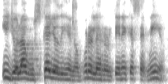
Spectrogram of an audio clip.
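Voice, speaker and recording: A woman hosts a casual radio talk. She explains speech habits, often pausing to say difficult words slowly and clearly. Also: mid-range voice, dark tone. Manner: explanatory, slows down to demonstrate words. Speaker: radio host.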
